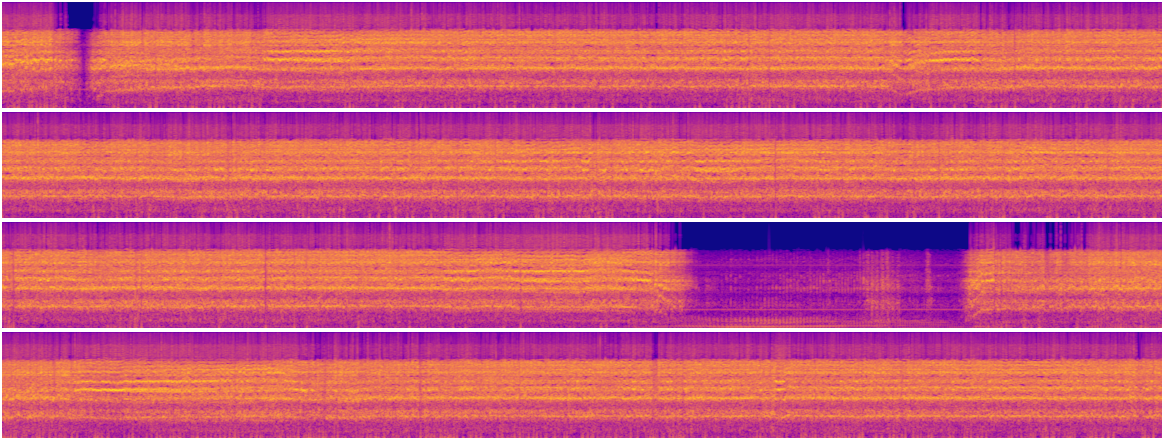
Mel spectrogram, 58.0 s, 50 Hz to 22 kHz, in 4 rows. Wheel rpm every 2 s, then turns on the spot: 130, 220, 230, 230, 230, 220, 230, 230, 220, 230, 230, 230, 230, 230, 230, 230, 230, 230, 150, 0, 70, 210, 210, 210, 230, 230, 230, 240, 230.
none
